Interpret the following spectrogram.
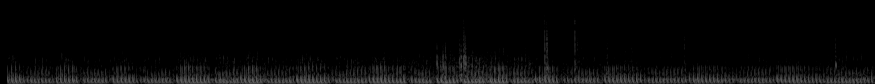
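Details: Baby kitten purring up close: a continuous low rumble pulsing rhythmically about twice a second, with soft brief rustles here and there.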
